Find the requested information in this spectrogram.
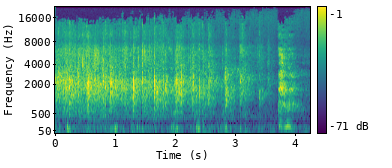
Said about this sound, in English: Will you guys give a round of applause for Sheriff Snyder? Sheree. Thank you so much, Sheree.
